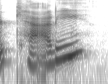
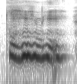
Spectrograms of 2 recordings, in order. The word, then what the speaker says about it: Cady: Because Janis always called her Caddy. Mm-hmm. Why does she refuse to say her name right? like it's not that hard. It's just Cady.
